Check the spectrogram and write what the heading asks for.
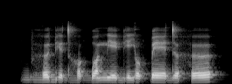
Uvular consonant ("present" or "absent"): absent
